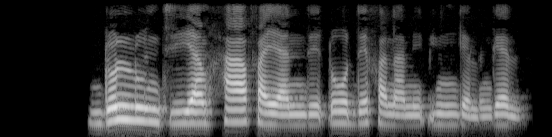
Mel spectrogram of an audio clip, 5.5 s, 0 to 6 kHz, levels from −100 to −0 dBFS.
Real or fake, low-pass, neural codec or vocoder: real; 5.4 kHz; none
